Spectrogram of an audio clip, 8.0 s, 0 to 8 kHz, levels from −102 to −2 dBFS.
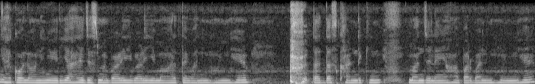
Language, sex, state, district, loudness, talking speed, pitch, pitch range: Hindi, female, Uttar Pradesh, Etah, -30 LUFS, 140 wpm, 185 Hz, 185-195 Hz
